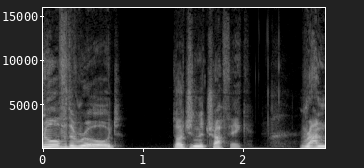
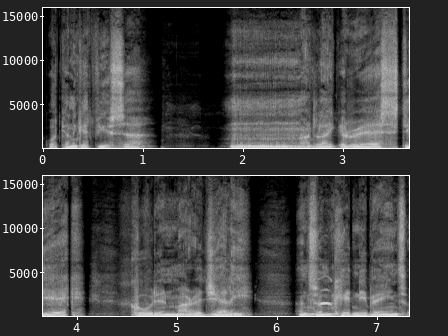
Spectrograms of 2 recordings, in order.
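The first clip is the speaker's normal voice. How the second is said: deep, slow comic posh diner ordering; lower, drawn-out impression of Bob Mortimer as a fussy diner; 7 semitones lower, slower than usual. A man ordering a strange steak, in deep slow comic voice. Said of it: "do me a Bob Mortimer".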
